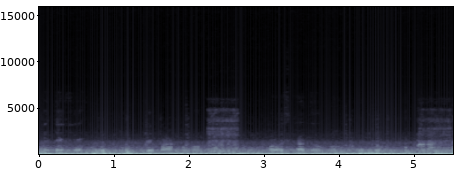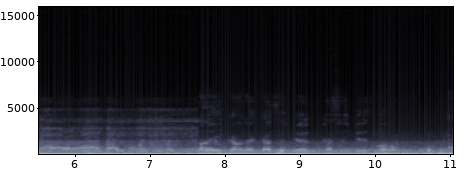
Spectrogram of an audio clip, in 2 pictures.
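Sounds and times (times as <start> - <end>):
car driving rumble: 0.0 - 11.0
indistinct talking: 5.0 - 8.3.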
